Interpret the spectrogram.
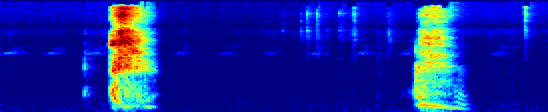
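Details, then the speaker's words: Two sharp, forceful sneezes about two seconds apart in a quiet room, induced deliberately during a sneezing challenge without a handkerchief. "नहीं अब और नहीं होगा क्योंकि नाक गीला हो गया है गीला होने से मतलब फ्रीजिंग अच्छे से नहीं होता है"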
